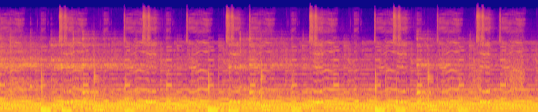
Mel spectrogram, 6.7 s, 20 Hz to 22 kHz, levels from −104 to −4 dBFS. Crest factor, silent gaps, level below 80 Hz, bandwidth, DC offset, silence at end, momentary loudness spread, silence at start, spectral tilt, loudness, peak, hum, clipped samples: 12 dB; none; -28 dBFS; 15.5 kHz; under 0.1%; 0 s; 2 LU; 0 s; -7 dB/octave; -14 LUFS; 0 dBFS; none; under 0.1%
